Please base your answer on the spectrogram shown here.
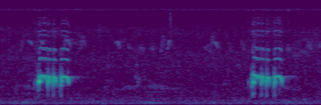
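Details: Two bursts of rapid, rolling cooing from a strongly singing local zebra dove noted for its big voice, each phrase a half-second run of pulsed notes about three seconds apart.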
